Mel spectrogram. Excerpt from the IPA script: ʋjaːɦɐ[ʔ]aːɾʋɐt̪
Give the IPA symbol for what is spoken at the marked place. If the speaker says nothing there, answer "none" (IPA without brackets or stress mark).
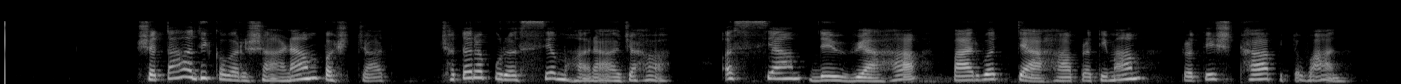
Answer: p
